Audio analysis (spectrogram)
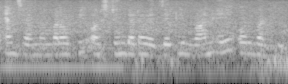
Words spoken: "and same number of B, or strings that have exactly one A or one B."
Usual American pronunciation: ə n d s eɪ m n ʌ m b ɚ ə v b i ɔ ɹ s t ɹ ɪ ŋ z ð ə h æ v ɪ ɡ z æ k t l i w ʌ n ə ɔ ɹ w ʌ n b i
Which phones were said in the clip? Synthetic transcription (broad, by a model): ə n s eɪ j n ʌ m b ɚ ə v b i ɔ ɹ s t i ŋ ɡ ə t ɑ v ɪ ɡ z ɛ k t l i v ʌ n ə ɔ ɹ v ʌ n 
